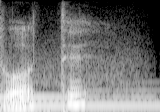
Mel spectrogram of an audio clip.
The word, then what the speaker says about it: złote: How it's pronounced złote.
